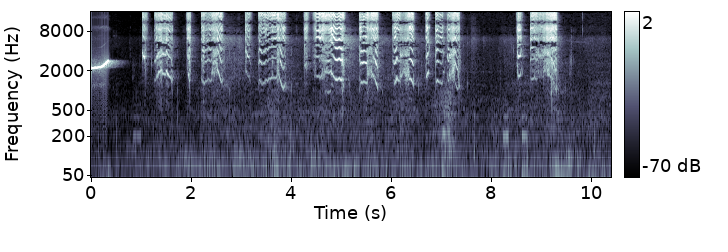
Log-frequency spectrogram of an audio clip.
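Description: A parrot screeches in loud, harsh bursts.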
